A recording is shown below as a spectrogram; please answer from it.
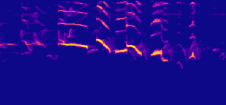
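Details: White-rumped shama song used as a lure to agitate captive birds: a series of long, loud whistles, each gliding downward, followed by a buzzy note, over a faint low hum.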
